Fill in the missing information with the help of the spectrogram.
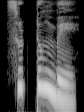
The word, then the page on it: ಸುಟ್ಟುಂಬೆ: suṭṭumbe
